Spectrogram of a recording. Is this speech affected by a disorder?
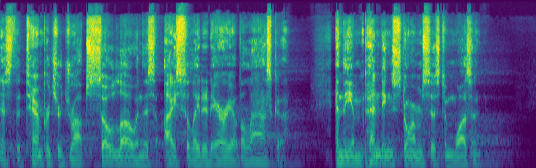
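No.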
